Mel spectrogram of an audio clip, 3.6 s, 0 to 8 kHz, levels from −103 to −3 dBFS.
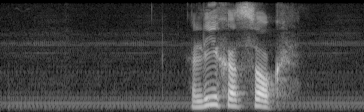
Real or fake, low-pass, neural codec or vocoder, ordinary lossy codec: real; 7.2 kHz; none; none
